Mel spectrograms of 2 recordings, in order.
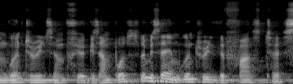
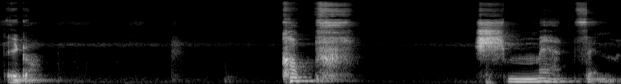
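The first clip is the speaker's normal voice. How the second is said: "Kopfschmerzen" stretched very slowly, each sound apart; drawn-out spelling voice; 4 semitones higher, much slower than usual. Shown as a demonstration. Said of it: "check the spelling for Kopfschmerzen".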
